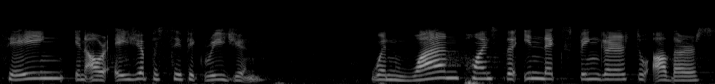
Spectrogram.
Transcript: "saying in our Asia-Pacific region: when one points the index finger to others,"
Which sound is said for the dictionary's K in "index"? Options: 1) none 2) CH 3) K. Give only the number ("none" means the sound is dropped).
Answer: 3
